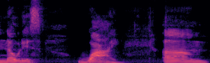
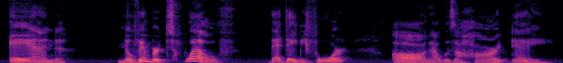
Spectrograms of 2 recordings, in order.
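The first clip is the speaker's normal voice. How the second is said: slow, emotional, the word and drawn out. Speaker recalls the day before their mom passed, audibly emotional voice. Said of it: "You can kind of hear it in my voice".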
